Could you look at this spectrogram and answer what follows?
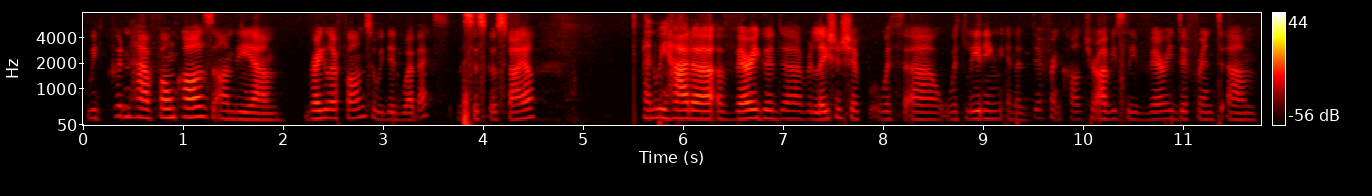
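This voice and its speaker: A woman's voice: medium pitch, fairly even intonation, fairly quick. A middle-aged woman from Israel, speaking earnestly on a panel as an HR leader and telling a personal story.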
